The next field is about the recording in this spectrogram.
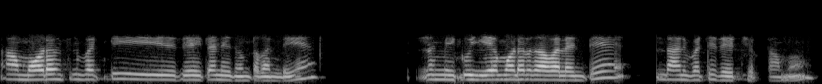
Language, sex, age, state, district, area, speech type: Telugu, female, 30-45, Andhra Pradesh, Kadapa, rural, conversation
